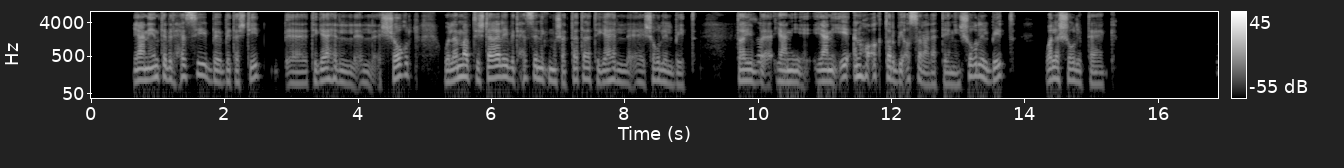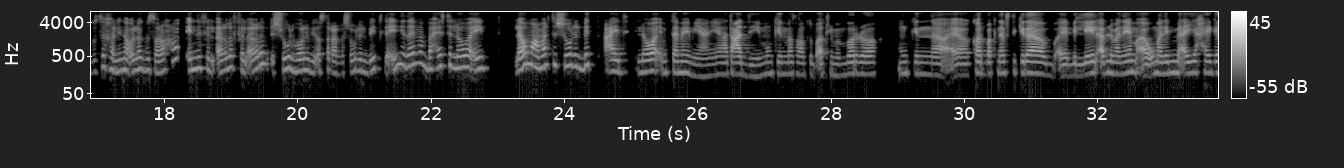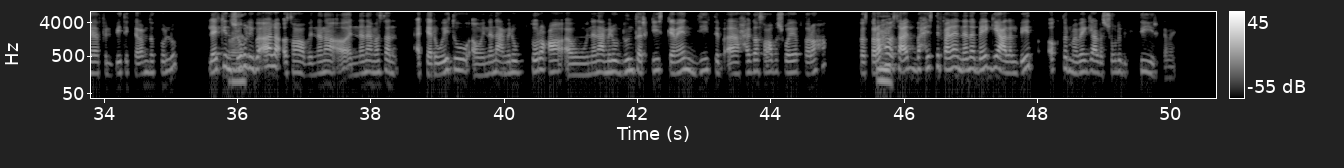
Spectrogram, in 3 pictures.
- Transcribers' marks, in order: none
- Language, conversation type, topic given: Arabic, advice, إزاي غياب التخطيط اليومي بيخلّيك تضيّع وقتك؟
